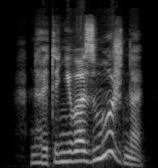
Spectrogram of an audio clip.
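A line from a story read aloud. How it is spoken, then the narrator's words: Sharp. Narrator (Russian): резко сказала она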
